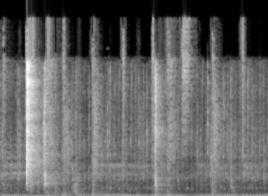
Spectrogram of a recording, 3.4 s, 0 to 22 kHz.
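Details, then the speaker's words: Bike 1x rear derailleur, listening to the drivetrain: irregular light ticking and chattering as the chain pushes against and tries to climb onto the bigger sprocket, almost shifting by itself, from too much cable tension. "yeah the chain really wants to go up making this noise now it will just shift almost by itself it's really possible that it would shift by itself"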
